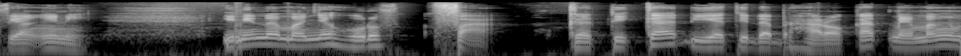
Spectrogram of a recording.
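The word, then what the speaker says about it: ف: keliru teman-teman sahabat-sahabat sekalian Jangan sampai kita baca pa Ya pa pipu tapi Fa fi fu Nah kita bahas dulu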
